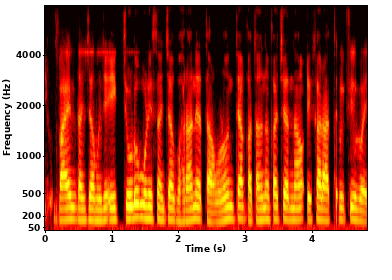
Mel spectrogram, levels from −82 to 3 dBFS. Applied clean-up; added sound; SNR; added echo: neural diffusion model UNIVERSE++.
